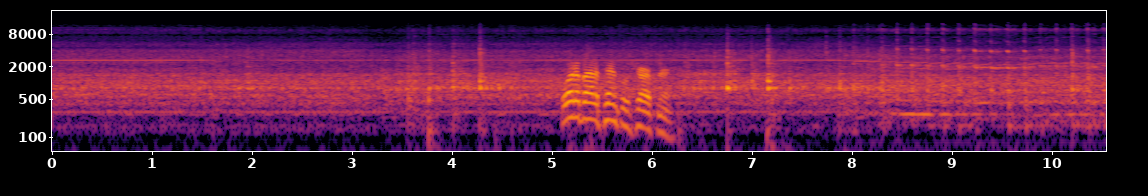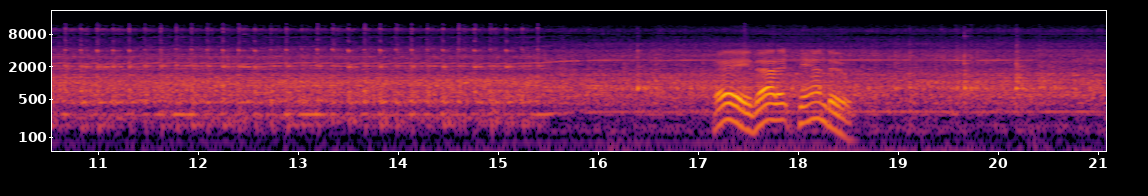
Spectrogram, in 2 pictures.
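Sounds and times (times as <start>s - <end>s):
electric motor whining: 7.4s - 21.0s.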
